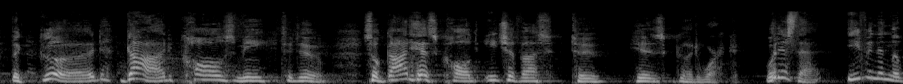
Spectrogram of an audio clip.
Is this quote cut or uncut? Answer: cut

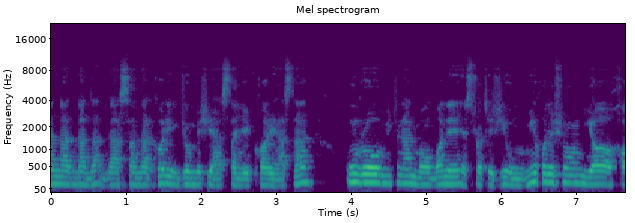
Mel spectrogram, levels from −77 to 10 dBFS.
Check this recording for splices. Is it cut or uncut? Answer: uncut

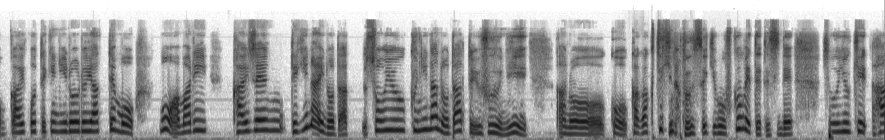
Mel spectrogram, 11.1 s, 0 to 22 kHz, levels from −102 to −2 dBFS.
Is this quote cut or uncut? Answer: uncut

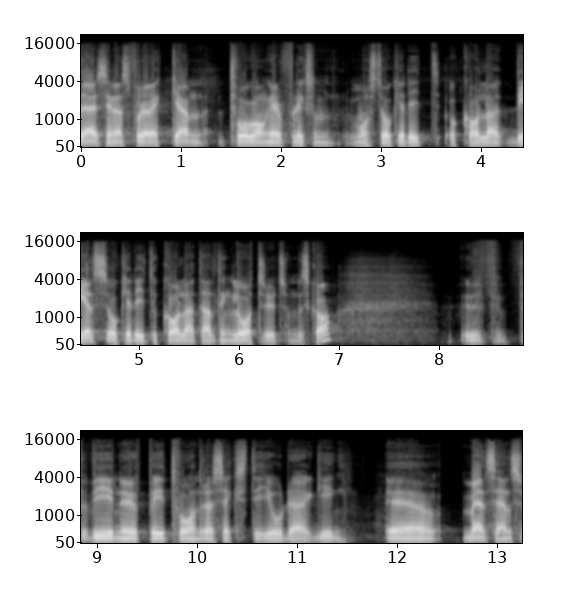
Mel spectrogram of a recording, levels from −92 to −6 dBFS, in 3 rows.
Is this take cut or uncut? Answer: cut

